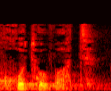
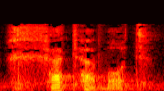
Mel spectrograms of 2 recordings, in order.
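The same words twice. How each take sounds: First: A u vowel follows the t sound. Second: An a vowel follows the t sound. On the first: "به زمه ها" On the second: "به فتل خواه و تا"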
